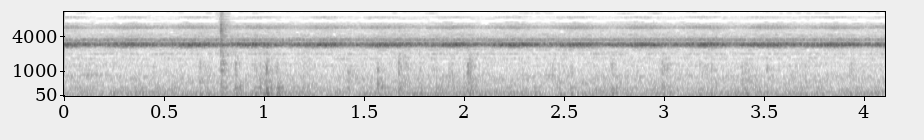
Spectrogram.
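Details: Crickets chirping at Lake Arrowhead, California: one even, high-pitched trill continues without pause over a soft low background rumble.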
